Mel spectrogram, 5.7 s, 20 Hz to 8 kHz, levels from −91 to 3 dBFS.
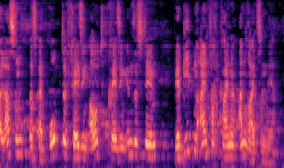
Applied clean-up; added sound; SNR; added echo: classical method WPE with log-MMSE.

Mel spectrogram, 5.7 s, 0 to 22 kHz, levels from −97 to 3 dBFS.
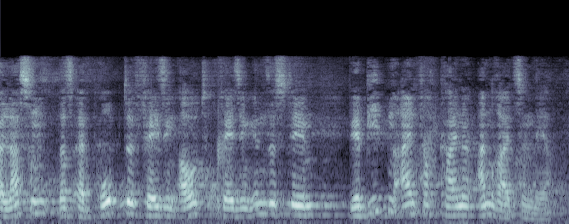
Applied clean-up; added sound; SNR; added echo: neural separator model SepFormer DNS4.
